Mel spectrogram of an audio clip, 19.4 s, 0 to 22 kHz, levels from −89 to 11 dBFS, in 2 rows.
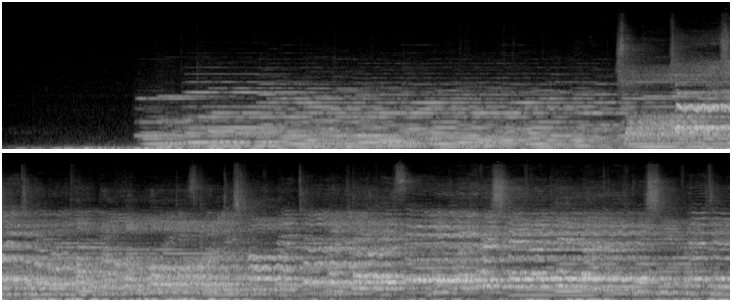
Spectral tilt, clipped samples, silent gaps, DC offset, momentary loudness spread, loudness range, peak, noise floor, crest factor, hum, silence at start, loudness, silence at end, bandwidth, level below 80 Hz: -6 dB/octave; under 0.1%; none; under 0.1%; 11 LU; 10 LU; -2 dBFS; -46 dBFS; 18 dB; none; 0.2 s; -20 LUFS; 0 s; 13.5 kHz; -38 dBFS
